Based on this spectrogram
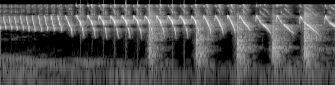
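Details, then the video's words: Canary song recorded to train other birds: a rapid high trill slows into descending sweeps, mixed with broadband clicking notes, over a faint low background. "MASTERAN KENARI FULL TEMBAKAN PEDES CENGKOK MEWAH DURASI PANJANG"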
